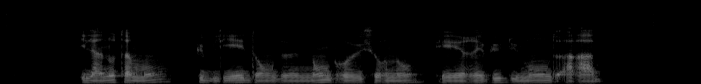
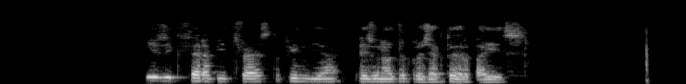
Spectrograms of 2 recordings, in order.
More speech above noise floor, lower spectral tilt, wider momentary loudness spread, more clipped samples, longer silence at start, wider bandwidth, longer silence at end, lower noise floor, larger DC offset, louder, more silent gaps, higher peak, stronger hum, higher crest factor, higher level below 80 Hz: second, 35 dB vs over 69 dB; about the same, -6 dB/octave vs -6.5 dB/octave; about the same, 9 LU vs 8 LU; neither; second, 0.8 s vs 1.45 s; first, 11.5 kHz vs 7.8 kHz; first, 1 s vs 0.4 s; second, -81 dBFS vs under -90 dBFS; neither; second, -46 LUFS vs -22 LUFS; second, none vs 3.48-3.55 s, 5.32-6.44 s; second, -24 dBFS vs -4 dBFS; neither; about the same, 24 dB vs 20 dB; second, -70 dBFS vs -62 dBFS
